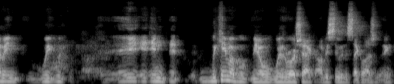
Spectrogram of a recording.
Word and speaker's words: Rorschach: How have I done, by the way, pronouncing it? Have I done okay? You've been great, Rorschach.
